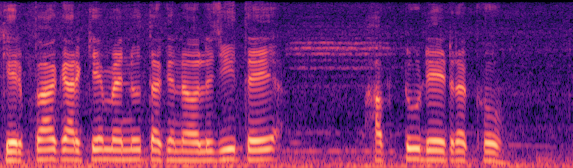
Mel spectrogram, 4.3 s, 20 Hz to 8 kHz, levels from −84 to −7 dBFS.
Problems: background sounds at intervals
